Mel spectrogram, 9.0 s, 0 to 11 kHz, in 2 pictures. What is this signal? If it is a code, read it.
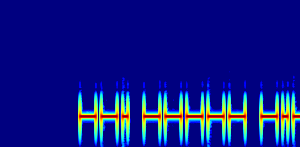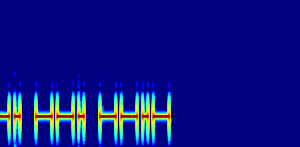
Morse code, heard as a keyed tone, about 15 wpm, 700 Hz. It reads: G0CGQ
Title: DXCC-100 Call Signs - 5 Characters - Repeated 3x - 15wpm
